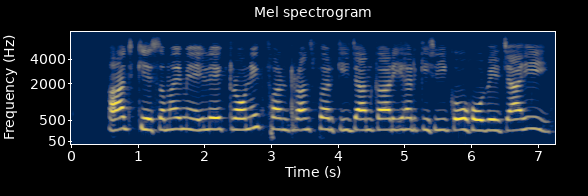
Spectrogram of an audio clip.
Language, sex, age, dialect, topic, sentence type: Magahi, female, 60-100, Central/Standard, banking, statement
